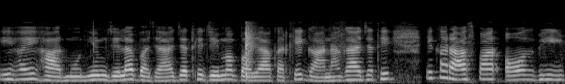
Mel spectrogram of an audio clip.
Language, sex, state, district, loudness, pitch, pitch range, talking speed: Chhattisgarhi, female, Chhattisgarh, Raigarh, -22 LUFS, 215 Hz, 190-235 Hz, 170 wpm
